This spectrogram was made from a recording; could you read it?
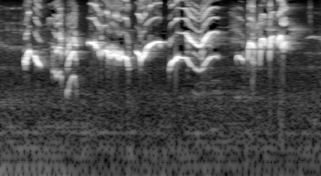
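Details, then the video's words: Oriental magpie-robin song played as a lure to set other magpie-robins singing: clear, rich whistles that swoop down and up, with quick chattering notes between them, in a fast varied phrase. "Kacer manapun seketika terangsang berbunyi dengan pancingan ini."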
